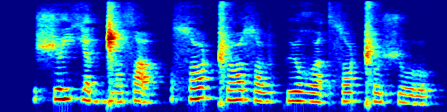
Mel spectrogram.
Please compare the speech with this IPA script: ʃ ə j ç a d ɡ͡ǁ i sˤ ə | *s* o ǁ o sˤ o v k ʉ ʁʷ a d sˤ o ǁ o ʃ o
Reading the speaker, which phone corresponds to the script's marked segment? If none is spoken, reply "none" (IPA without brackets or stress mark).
sˤ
